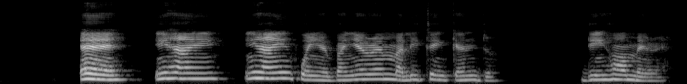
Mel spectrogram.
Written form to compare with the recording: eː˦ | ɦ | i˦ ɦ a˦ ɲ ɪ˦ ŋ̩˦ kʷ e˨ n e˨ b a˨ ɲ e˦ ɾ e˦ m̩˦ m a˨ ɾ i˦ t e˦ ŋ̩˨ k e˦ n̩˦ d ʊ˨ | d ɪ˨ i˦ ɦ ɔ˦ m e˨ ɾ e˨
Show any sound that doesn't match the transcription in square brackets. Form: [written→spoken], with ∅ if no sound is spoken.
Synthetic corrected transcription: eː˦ | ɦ | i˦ ɦ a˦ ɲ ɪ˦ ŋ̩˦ kʷ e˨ [n→ɲ] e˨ b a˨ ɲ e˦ ɾ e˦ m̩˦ m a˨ [ɾ→l] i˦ t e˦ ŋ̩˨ k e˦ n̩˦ d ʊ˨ | d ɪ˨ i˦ ɦ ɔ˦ m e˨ ɾ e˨

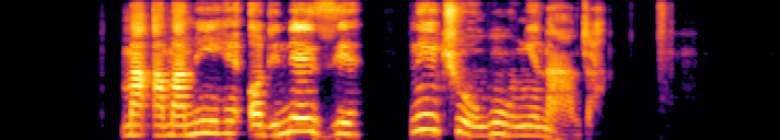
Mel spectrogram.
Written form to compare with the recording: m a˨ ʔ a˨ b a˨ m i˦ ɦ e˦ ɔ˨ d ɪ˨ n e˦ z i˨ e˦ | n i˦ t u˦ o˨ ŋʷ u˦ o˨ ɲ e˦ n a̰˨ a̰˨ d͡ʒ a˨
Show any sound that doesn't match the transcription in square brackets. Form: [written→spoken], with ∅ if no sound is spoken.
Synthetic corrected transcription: m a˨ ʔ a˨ [b→m] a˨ m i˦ ɦ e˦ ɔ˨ d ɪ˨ n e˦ z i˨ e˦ | n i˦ [t→t͡ʃ] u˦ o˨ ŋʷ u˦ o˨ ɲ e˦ n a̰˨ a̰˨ d͡ʒ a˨

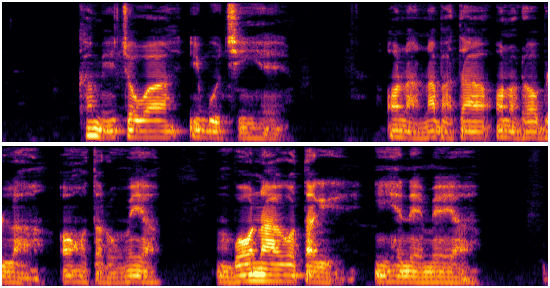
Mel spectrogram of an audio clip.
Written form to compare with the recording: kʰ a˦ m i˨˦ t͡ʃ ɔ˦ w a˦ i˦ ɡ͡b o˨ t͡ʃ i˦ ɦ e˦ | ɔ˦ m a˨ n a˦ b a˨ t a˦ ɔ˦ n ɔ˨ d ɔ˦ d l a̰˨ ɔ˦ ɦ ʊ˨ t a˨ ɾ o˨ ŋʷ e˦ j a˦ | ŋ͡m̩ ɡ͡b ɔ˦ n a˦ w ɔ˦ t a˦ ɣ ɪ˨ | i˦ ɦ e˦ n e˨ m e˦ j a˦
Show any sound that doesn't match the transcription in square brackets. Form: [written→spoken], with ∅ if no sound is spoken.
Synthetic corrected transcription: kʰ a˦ m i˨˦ t͡ʃ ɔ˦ w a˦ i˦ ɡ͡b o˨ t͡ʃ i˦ ɦ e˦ | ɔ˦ [m→n] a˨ n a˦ b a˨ t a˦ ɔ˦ n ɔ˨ d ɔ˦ [d→b] l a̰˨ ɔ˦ ɦ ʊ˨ t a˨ ɾ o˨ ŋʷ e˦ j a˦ | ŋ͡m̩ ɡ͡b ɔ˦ n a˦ [w→ɣ] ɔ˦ t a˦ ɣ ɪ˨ | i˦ ɦ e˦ n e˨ m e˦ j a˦

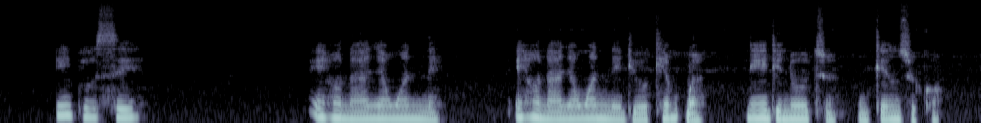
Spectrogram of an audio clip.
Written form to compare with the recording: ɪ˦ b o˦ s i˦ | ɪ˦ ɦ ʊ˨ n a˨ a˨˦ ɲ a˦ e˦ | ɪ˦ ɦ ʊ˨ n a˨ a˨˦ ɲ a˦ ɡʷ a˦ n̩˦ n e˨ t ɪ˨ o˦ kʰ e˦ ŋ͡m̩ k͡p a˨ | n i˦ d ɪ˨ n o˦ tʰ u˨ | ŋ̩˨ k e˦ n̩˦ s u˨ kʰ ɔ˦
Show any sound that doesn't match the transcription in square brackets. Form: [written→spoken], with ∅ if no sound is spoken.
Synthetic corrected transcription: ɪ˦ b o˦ s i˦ | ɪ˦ ɦ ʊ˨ n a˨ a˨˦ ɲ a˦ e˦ | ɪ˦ ɦ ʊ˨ n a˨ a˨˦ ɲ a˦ [ɡʷ→ŋʷ] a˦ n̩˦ n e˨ [t→d] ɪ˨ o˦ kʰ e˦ ŋ͡m̩ k͡p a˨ | n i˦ d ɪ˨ n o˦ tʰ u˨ | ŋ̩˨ k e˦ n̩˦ [s→z] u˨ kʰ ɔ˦

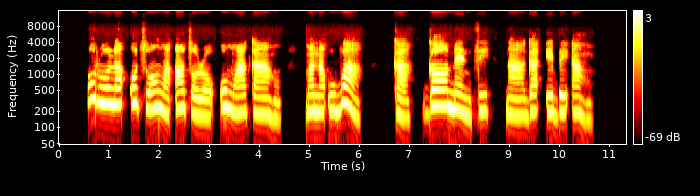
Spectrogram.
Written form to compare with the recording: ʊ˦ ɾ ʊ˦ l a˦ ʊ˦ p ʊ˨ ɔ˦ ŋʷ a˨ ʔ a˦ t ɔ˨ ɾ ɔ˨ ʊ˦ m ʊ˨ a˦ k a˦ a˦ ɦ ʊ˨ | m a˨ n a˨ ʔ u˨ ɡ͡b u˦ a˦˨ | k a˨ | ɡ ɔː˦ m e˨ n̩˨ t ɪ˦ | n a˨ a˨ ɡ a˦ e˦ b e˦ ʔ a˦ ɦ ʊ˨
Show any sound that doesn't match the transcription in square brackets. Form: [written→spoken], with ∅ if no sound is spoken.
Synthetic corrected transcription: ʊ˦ ɾ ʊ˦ l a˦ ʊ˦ [p→t] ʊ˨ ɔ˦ ŋʷ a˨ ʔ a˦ t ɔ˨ ɾ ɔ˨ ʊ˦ m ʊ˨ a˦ k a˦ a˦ ɦ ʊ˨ | m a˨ n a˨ ʔ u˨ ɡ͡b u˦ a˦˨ | k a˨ | ɡ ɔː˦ m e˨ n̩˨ t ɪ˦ | n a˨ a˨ ɡ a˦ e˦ b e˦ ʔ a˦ ɦ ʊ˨

